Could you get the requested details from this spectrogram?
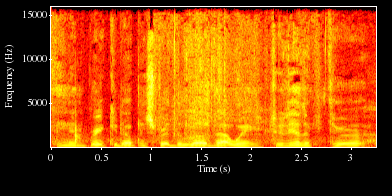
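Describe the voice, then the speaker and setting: A man with a fairly low voice speaks in a fairly even tone over noticeable background noise. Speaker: amputee vlogger. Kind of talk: casual vlog talk while gardening. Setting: outdoors. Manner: sometimes fast due to brain injury; unscripted, with hesitations.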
